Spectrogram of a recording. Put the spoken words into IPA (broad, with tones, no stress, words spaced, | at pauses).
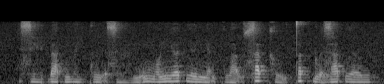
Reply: se̤˨˩ɗa˨˩k̚ŋə̤˨˩j kwḭ˧˨ə̯sə̤ː˨˩ mṵ˧˥ŋɔ˨˦ ɲəː˦˥t̚lɨ˧ɲa̰˧˨ŋ kwa̰˧˨w sa˦˥t̚xu˧˩jt̪a˦˥t̚ɓṵ˧˨ə̯ za˦˥t̚ lə˧w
